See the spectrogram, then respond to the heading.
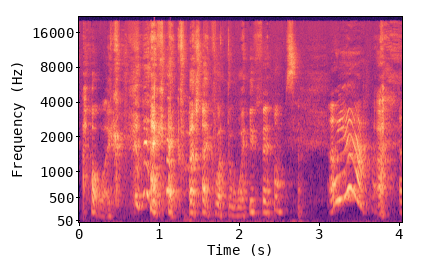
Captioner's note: laughing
